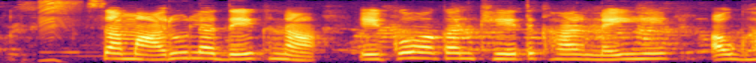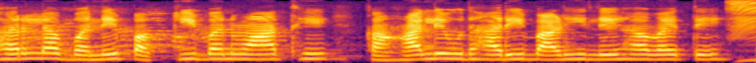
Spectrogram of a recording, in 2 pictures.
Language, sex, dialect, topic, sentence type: Chhattisgarhi, female, Central, banking, statement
